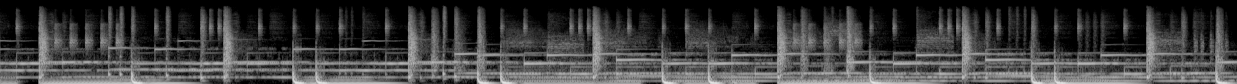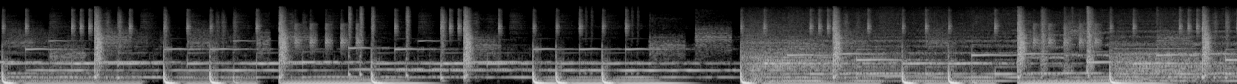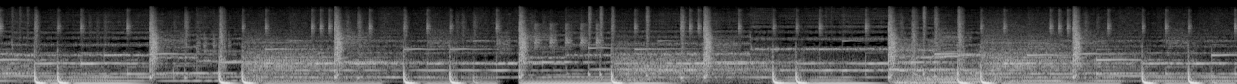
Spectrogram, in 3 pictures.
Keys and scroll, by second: 16.8 ctrl+-, 23.8 ctrl+shift+i.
